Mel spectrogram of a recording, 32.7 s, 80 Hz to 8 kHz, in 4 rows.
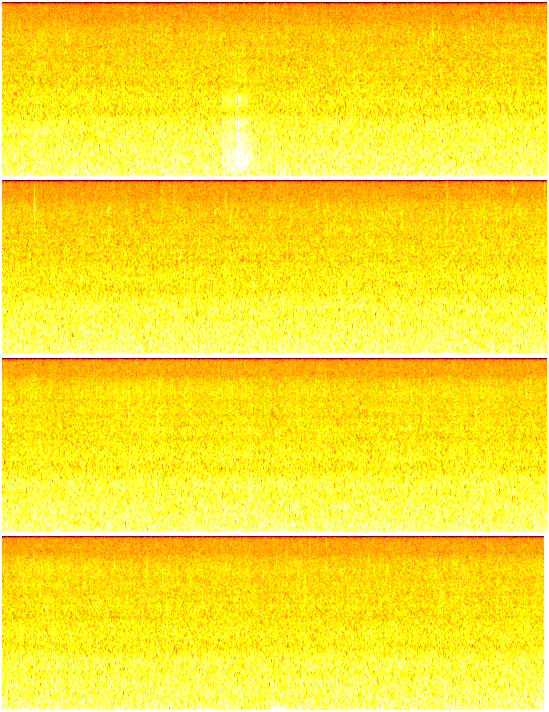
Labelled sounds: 3.3	3.7	croaking sound likely from a nearby submerged object, 1.4 to 1.6 kHz

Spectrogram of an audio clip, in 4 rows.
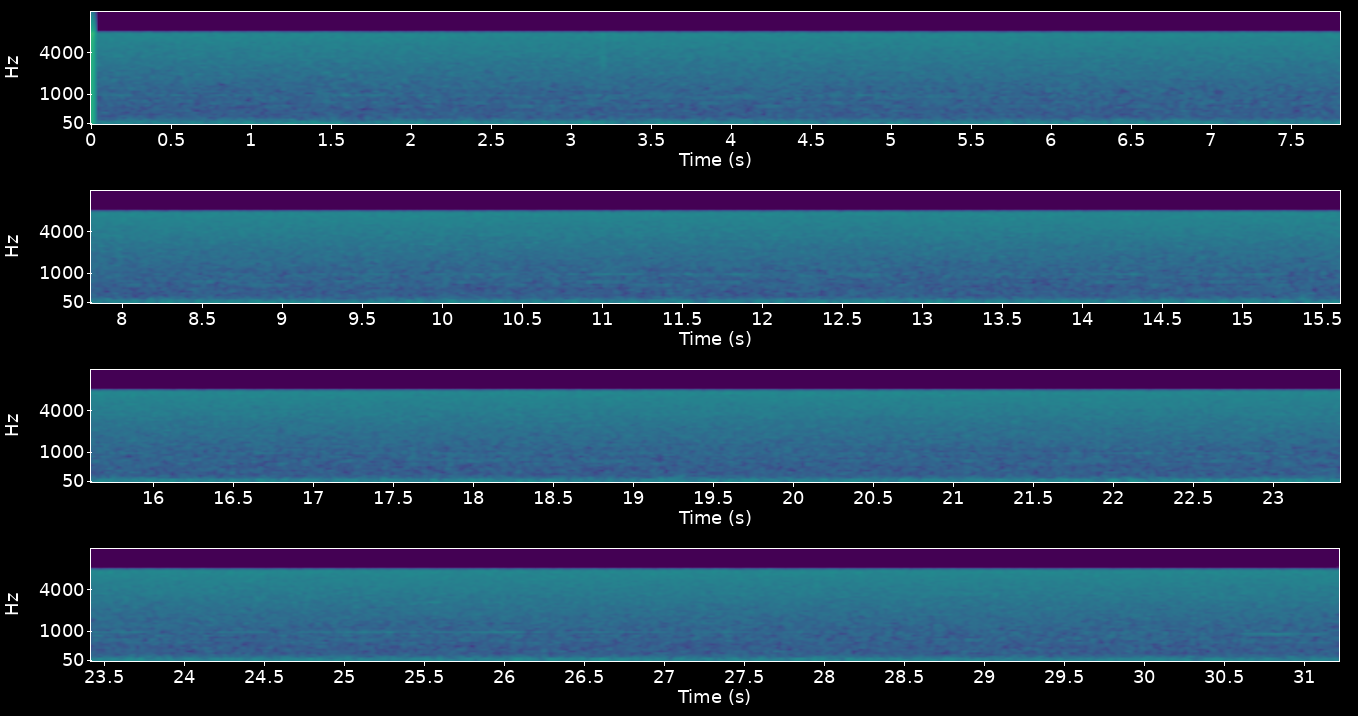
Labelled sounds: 30.6	31.0	vessel noise, 0.86 to 0.96 kHz

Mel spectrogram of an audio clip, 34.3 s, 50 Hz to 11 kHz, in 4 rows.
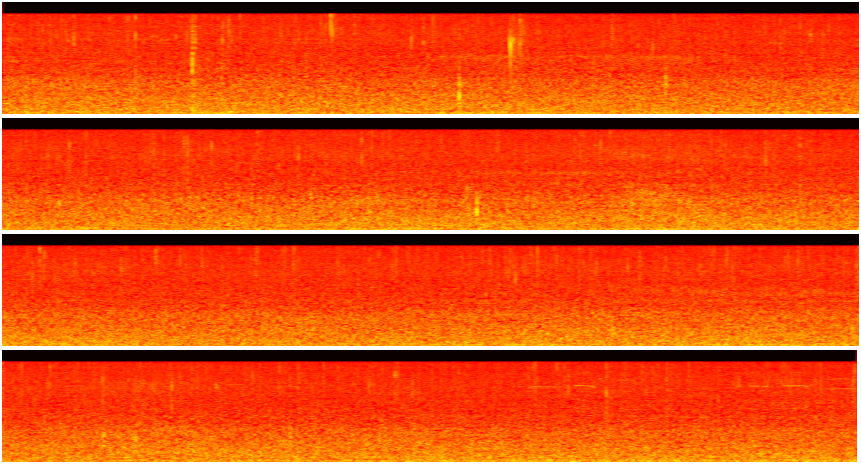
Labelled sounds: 31.0	31.7	Pacific white-sided dolphin, 3.5 to 3.8 kHz
33.5	34.2	Pacific white-sided dolphin, 3.3 to 4.7 kHz

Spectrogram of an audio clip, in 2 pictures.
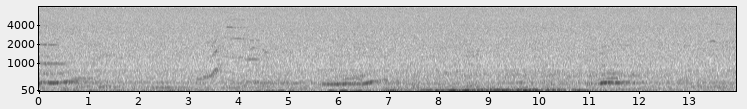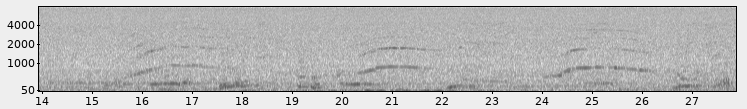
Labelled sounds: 0.0	0.4	humpback whale, 1.9 to 2.0 kHz
3.7	4.4	humpback whale, 1.1 to 3.8 kHz
15.8	17.3	humpback whale, 0.86 to 3.7 kHz
20.3	21.5	humpback whale, 0.80 to 1.8 kHz
22.4	22.8	humpback whale, 1.8 to 2.3 kHz
24.5	25.7	humpback whale, 0.80 to 3.5 kHz

